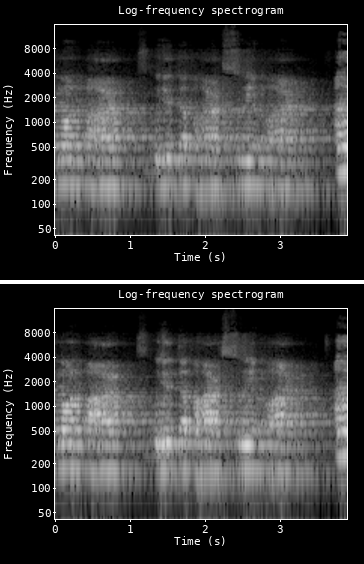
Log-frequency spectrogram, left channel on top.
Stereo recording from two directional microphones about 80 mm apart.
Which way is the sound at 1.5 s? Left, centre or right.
Left.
